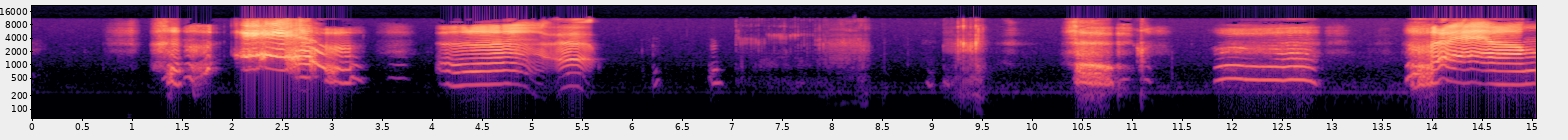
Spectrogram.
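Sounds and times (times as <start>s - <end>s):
baby babbling: 1.3s - 3.4s, 4.1s - 5.7s, 10.4s - 11.2s, 13.8s - 15.0s
baby squealing: 2.0s - 3.1s.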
